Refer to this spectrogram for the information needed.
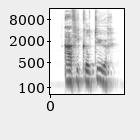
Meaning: aviculture, bird husbandry
- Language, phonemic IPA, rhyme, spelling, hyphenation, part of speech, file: Dutch, /ˌaː.vi.kʏlˈtyːr/, -yːr, avicultuur, avi‧cul‧tuur, noun, Nl-avicultuur.ogg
